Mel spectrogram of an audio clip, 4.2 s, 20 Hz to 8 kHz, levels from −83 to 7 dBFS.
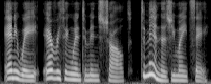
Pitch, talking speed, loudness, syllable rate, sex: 200 Hz, 155 wpm, -17 LUFS, 4.5 syllables/s, female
